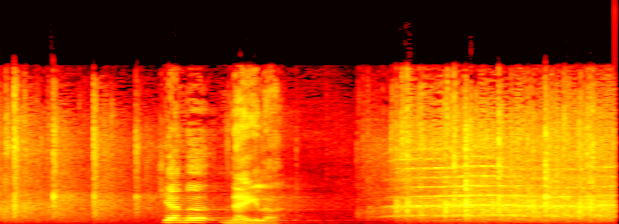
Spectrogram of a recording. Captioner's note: applause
